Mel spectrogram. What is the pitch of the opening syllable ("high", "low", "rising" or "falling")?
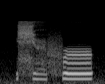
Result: high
